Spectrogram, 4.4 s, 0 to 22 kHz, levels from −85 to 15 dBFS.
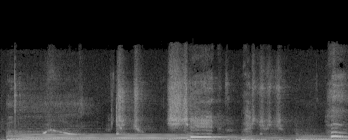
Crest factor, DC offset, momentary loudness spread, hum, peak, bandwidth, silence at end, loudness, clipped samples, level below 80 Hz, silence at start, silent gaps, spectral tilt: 16 dB; under 0.1%; 9 LU; none; -6 dBFS; 15.5 kHz; 0 s; -23 LUFS; under 0.1%; -28 dBFS; 0 s; none; -4 dB/octave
